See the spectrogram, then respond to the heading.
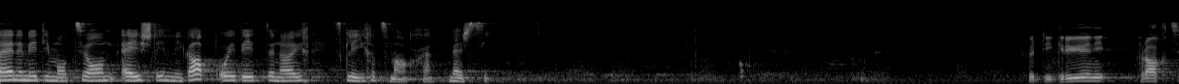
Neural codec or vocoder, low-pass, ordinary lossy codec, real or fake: none; 7.2 kHz; none; real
